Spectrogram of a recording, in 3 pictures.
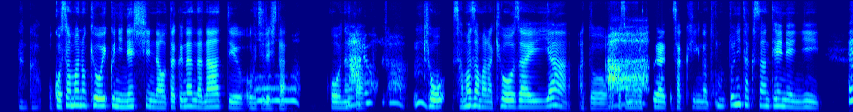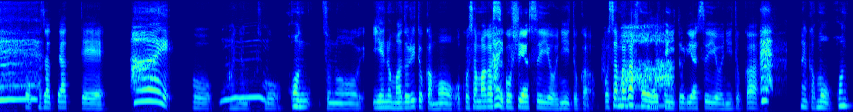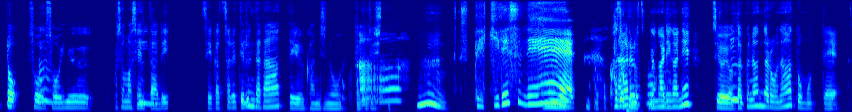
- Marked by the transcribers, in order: tapping
- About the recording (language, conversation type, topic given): Japanese, advice, 予算内で喜ばれるギフトは、どう選べばよいですか？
